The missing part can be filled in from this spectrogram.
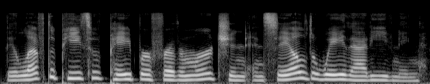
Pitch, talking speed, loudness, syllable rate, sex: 220 Hz, 195 wpm, -15 LUFS, 5.2 syllables/s, female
